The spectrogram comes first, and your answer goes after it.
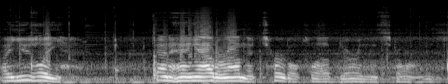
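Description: A man's voice: on the high side, moderate pace, dark tone, faint music behind. A man giving a casual, folksy beach report outdoors in the rain, his voice tinny and muffled because the camera sits in a weatherproof housing. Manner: easygoing and folksy, signs off with blessings. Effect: tinny, muffled audio from a camera in a weatherproof housing. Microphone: camera mic inside a weatherproof housing.

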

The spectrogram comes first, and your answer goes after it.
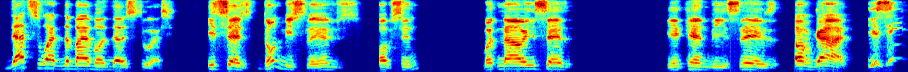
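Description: Animated man teaching a Bible class. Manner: lively, animated, laughs often, rises to emphatic high bursts. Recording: dull lo-fi recording.

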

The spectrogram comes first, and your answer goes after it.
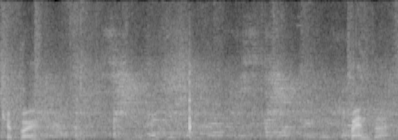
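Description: A man's voice: extremely slow, loud music behind the voice. A man filming his friend, answering in short, teasing remarks. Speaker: camera operator friend. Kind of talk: casual banter.

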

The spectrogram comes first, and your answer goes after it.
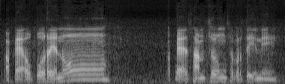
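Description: A man's voice: medium pitch, very animated, moderate pace. A man chatting casually as he rides a motorbike through city traffic, recorded on a phone with a headset mic. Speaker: motovlogger. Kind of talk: casual motovlog commentary while riding. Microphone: phone with a homemade headset mic. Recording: tinny phone-like audio with faint road noise. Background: traffic and engine noise.

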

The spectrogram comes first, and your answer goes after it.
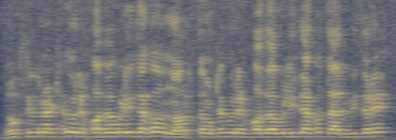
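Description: A man's voice: high-pitched, level tone, very fast, poor audio. A man giving a devotional discourse as a Vaishnava preacher, emphatic and stern, posing rhetorical questions.

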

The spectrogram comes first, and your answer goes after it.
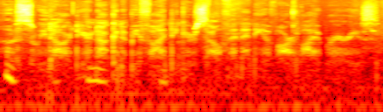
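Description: A young woman playing a rude, condescending librarian in a whispered role-play, speaking in a breathy, curt, hushed whisper. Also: a little fast, close to an everyday voice. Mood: condescending, impatient.

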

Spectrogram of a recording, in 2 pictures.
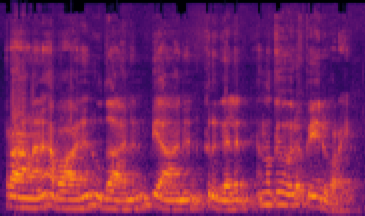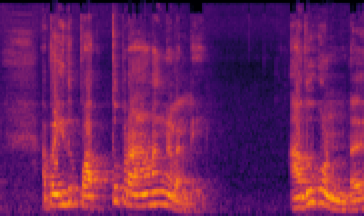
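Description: A man giving a religious lecture on a Sanskrit hymn, patiently explaining with everyday examples and slowly drawing out the sacred names. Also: fairly high pitch, mellow, roomy sound. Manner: slow, drawn-out chanting of sacred names.

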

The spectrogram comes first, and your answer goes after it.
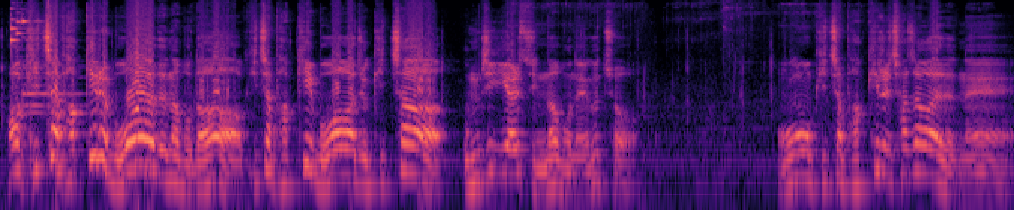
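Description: A high-pitched male streamer with a very lively, bouncing voice. He chats playfully with his viewers while he plays and often breaks into excited cheers. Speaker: VTuber game streamer. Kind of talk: live game stream chat.

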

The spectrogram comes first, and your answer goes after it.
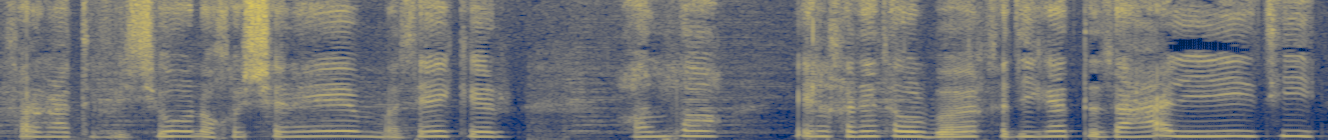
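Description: Defiant young Egyptian boy, sulky, quick, woman voicing. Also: high-pitched, little pitch movement, creaky, mellow. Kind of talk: toy play voice acting.

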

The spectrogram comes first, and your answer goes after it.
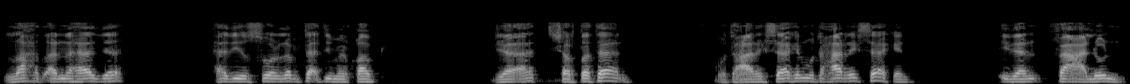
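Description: A male teacher with a Palestinian accent giving a poetry meter lesson, chanting syllables slowly one by one. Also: medium pitch, fairly even intonation, creaky. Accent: Palestinian Arabic. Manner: slow, drawn-out syllable-by-syllable scansion. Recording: muffled lo-fi recording.

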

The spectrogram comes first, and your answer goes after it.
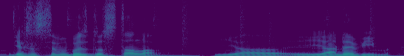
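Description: A man's voice: lowish voice, expressive, warm tone, faint music behind, lightly acted. A man voicing a scared young adult male night guard who stammers. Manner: stammering, frightened.

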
